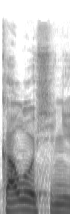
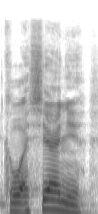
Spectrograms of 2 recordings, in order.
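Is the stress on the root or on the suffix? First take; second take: root; suffix. First: The stress falls on the root vowel o. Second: The stress falls on the suffix -yane. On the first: It follows the stress of the city name. The speaker calls it wrong. "там ударение на О" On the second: It follows church tradition. The speaker calls it right. "традиция требует ставить ударение на суффиксы «ан» и «ян»"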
